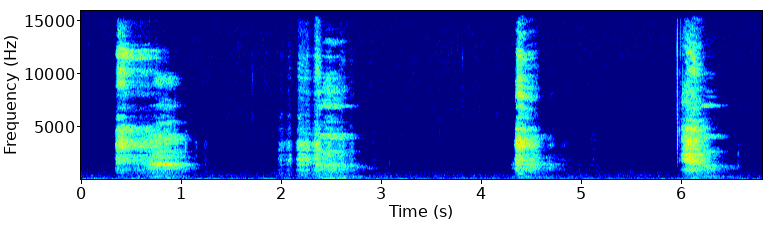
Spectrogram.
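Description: A person breathes deeply in and out. Four soft, airy breaths arrive at slow, fairly even intervals and stay faint, with no talking.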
